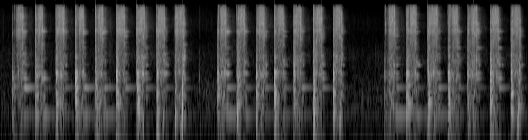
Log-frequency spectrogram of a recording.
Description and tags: scythe sharpening, the hiss in the background is rain old-fashion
